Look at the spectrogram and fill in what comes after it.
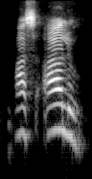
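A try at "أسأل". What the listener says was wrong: হ্যাঁ, টান হবে না, সুন্দর করে একটু বলেন। আস আলু। হ্যাঁ, এক টানে বলেন আস আলু।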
